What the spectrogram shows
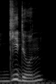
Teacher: change the vowel on that minor syllable to be gidun because the minor syllable has a more restricted vowel inventory than the major syllable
